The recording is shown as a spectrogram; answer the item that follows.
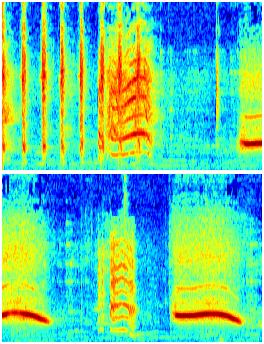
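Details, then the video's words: Indian ring-necked parakeet whistling two long, clear, level notes that fall at the end, separated by a harsh rising squawk, after a run of quick sharp clicks and a wavering call. "Nachral saound parrot indian Ring"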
